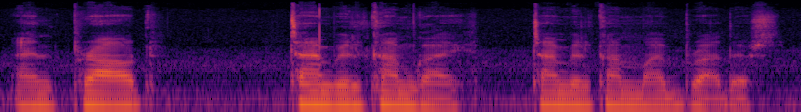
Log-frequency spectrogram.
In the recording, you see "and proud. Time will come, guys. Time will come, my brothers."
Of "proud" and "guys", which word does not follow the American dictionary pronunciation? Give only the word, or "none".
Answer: guys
